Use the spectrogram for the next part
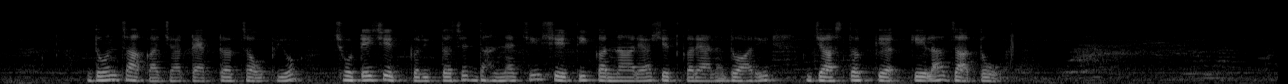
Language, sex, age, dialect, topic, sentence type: Marathi, female, 36-40, Northern Konkan, agriculture, statement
